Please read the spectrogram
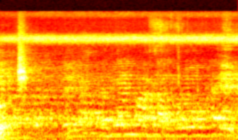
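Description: A pause in a man's amplified speech: faint room sound with a steady, high-pitched electronic tone running under it, as his last word fades at the start.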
